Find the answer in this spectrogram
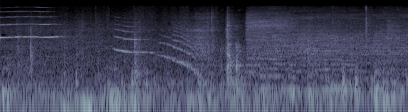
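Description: A door creaking on its hinges: a short high squeak held at one pitch, then a longer squeal that falls steeply in pitch, with a few light clicks after.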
